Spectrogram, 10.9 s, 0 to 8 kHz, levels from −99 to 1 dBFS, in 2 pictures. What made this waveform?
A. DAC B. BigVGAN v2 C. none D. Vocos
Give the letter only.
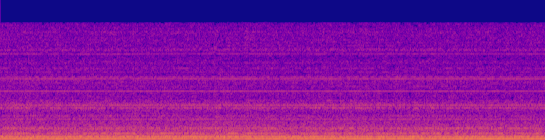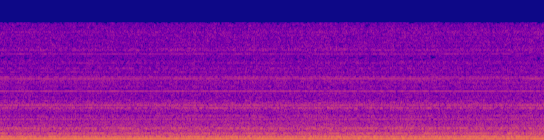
C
